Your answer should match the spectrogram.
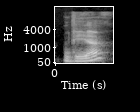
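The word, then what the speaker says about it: wir: বিয়া বিয়া bond in Dhaka. বিয়া, আবার বলেন। বিয়া বন্ড ইন হুম, ঢাকা। হয়নি, আবার। ভিয়া ভোনেন।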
